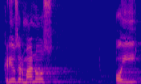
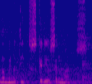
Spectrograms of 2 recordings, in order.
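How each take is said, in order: First: Projected greeting. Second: Soft, low opening words, hard to hear; quiet opening greeting; barely audible greeting. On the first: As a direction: call out to the whole congregation. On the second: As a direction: murmur the greeting softly. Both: Real, not acted. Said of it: "dicen que no se escucha".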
